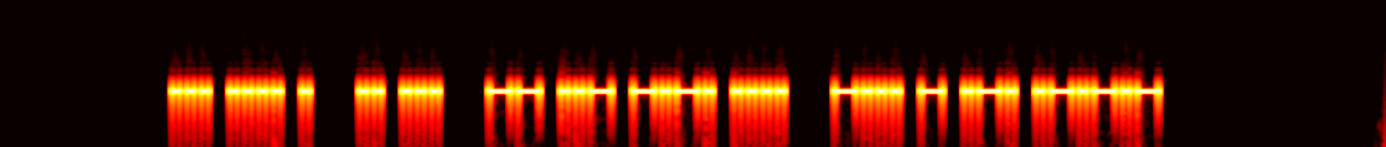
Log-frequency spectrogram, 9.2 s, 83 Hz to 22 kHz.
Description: Morse code, heard as a keyed tone, about 25 wpm, 700 Hz. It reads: SHE IS MUCH BTR.
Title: Sentences from Top 400 Words and Abbreviations 25wpm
